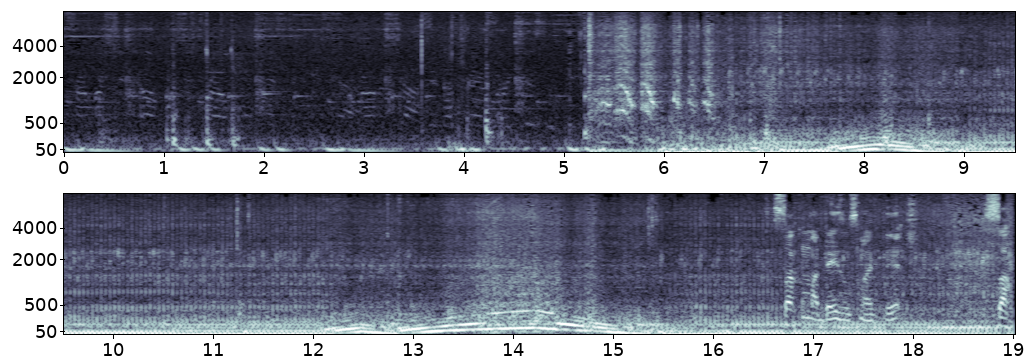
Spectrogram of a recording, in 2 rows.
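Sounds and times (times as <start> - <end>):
diesel car engine starting and revving: 5.2 - 19.0.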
